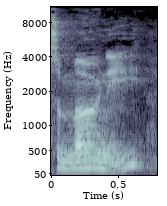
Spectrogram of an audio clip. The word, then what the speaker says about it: Simone: It's pronounced Simone. I'll just pick up my thingy bob here. Turn this down. Okay, so it's pronounced Simone, but it's Simone Jardim.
